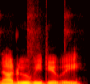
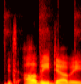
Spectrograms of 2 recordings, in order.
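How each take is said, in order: First: The first vowel sounds like the one in 'boot'. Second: The first vowel sounds like the one in 'tub'. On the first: The speaker calls it wrong. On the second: The speaker calls it right. "ub like tub"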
